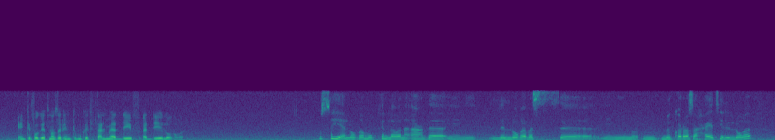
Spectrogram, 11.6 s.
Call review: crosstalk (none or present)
none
